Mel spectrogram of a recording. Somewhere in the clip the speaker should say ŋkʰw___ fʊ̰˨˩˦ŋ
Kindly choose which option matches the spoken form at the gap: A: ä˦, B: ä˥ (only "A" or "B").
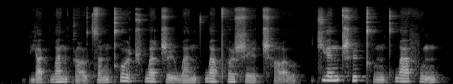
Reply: B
